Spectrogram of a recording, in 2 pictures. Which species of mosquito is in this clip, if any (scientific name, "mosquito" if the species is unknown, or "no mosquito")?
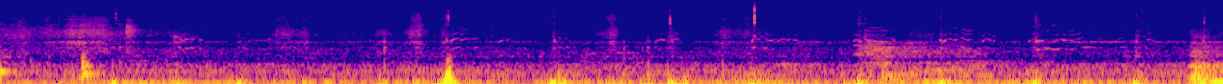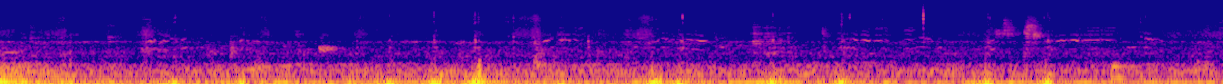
Anopheles funestus s.s.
